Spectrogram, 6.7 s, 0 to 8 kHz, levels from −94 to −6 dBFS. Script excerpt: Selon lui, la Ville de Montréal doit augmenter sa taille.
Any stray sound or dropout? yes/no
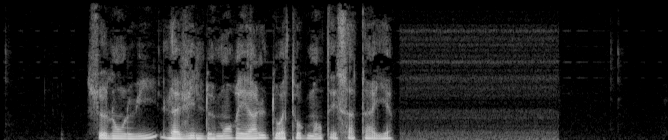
no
